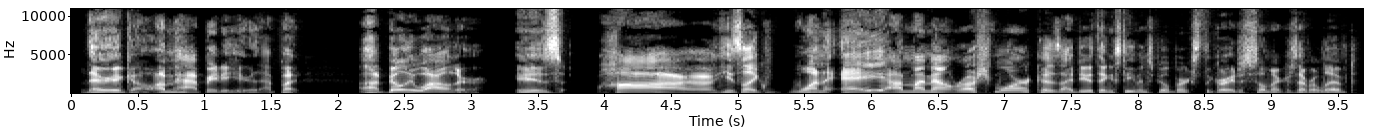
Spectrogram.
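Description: Animated, high-pitched man bantering on a podcast. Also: moderate pace, dry recording, studio quality. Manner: swearing, hyperbolic fan enthusiasm. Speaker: podcast co-host. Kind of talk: casual, jokey movie podcast banter.

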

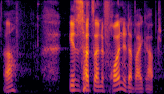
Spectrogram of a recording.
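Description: A preacher telling a Bible story to children in a lively way, going from loud to hushed. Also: male voice, mid-range voice, moderate pace, long reverb tail, background noise. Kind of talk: sermon told as a children's story. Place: church.

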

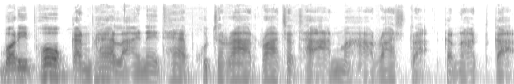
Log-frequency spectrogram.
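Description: A middle-aged male lecturer hosting an educational radio talk, giving facts in short measured phrases. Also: on the low side. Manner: measured, reads facts in short phrases ending with a soft particle. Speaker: host, university lecturer. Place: radio studio. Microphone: studio microphone.

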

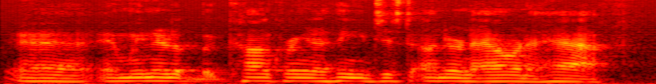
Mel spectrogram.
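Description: A man's voice: medium pitch, level tone, quick pace, creaky, a little mellow. A middle-aged man hosting a casual podcast, rambling with many fillers and restarts. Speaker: podcast host. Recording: echoey room, faint background noise.

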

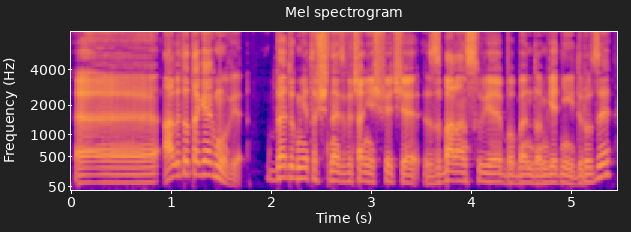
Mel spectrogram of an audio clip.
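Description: Male podcast guest, lowish voice, hesitant and reflective, dry sound. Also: expressive, fairly quick, no room sound. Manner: thoughtful, hesitant with many fillers. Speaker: guest, head of DevOps. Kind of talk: podcast interview answers.

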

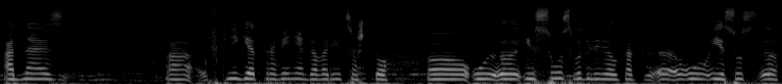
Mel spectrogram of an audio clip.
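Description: A woman delivering a church sermon in short, halting phrases, exhorting the congregation as an interpreter would. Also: on the high side, flat delivery, mellow. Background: music.

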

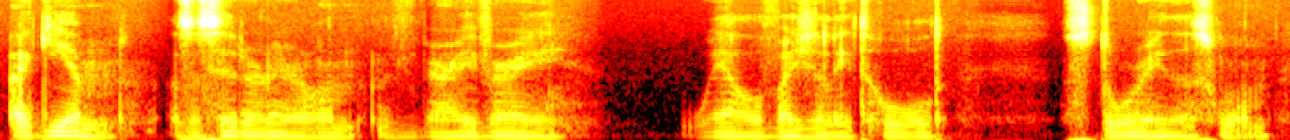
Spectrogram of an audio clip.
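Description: A man casually recapping a TV episode, telling it in an unhurried, self-correcting way. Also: low-pitched, completely flat delivery, fairly bright tone.

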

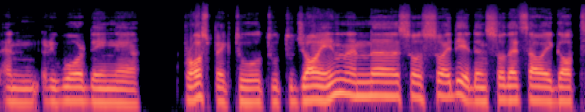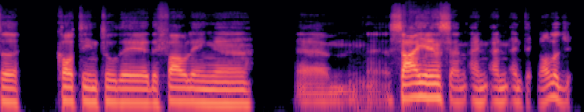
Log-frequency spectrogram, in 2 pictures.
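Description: Interviewed as a guest, this fouling researcher and co-founder of a company is a middle-aged man from Italy who speaks with an Italian accent. He hesitates a lot, full of fillers and restarts, in a mid-range voice with a darkish, clean tone, recorded in a clean studio with no room sound.

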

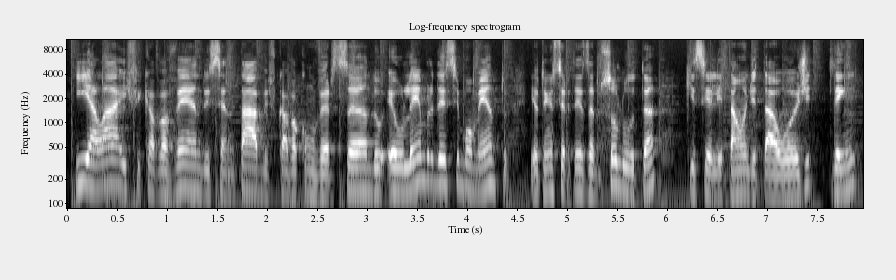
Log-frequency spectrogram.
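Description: Male podcast host, mid pitch, casual and hesitant in his phrasing. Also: a little fast, few pauses, soft background music. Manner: hesitant, with many restarts and warm agreement. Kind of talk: casual interview chat.

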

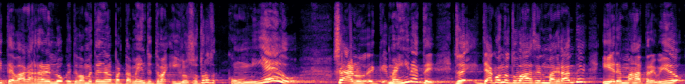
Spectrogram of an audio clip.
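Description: A middle-aged Cuban pastor with a very high voice delivers a sermon conversationally, posing questions to the congregation and joking with them.

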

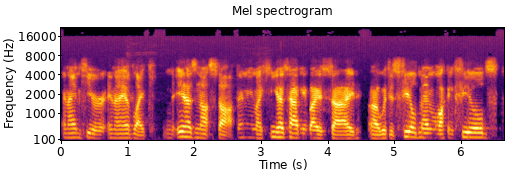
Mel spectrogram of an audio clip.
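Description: A young man from the Pacific Northwest spins a chatty, rambling story as a radio guest, full of restarts and asides. His voice sits a bit high for a man. The sound is slightly dull and dry, with little room around it. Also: moderate pace, fairly bright tone, dry recording. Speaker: guest, documentary photographer. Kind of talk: casual radio interview storytelling.

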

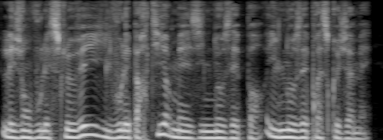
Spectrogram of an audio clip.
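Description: A narrator reading a story aloud in a calm, measured audiobook style. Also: medium pitch.

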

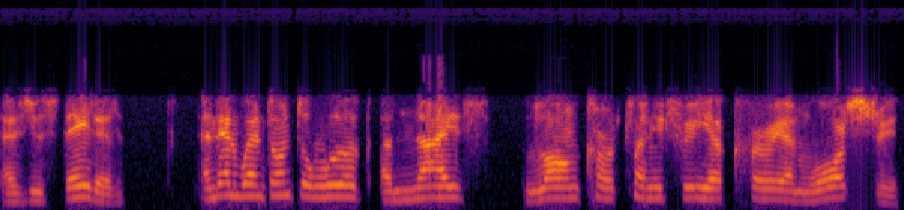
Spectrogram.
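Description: A man in his sixties from Trinidad and Tobago, once a Wall Street compliance officer, speaks as a guest in a casual interview over a dry phone line. His voice is fairly high and his pace normal, and he talks earnestly, often repeating words when he restarts.

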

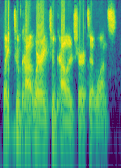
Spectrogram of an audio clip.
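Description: A man's voice: sits low, moderate pace, gravelly, pushed and bright, breathy edge, no echo, low-quality recording. A man in his late thirties chatting on a podcast, hesitant and full of restarts. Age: 30s. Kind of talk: casual chat.

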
